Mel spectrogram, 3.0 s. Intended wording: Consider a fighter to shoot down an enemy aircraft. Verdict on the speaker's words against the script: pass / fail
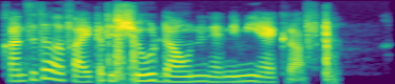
pass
